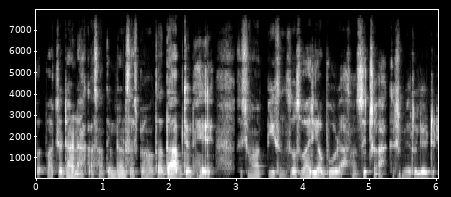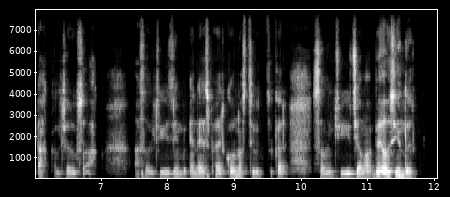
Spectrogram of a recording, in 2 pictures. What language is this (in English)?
Kashmiri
